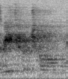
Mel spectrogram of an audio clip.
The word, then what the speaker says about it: erythritol: So when we're talking about erythritol, it's a sugar. Erythritol. Erythritol. Bro, Dr. Bird ain't never lied, bro. Erythritol. I don't really care, honestly. Come on, erythritol.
